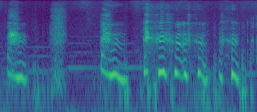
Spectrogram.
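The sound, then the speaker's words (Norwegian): Someone crying, with loud, shaky sobs and whimpering cries whose pitch wavers up and down in quick, uneven bursts. “Jeg mener ikke forstyrre, men jeg hørte noen gråte.”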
